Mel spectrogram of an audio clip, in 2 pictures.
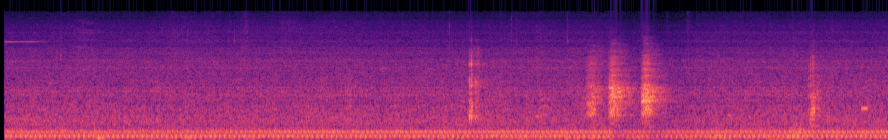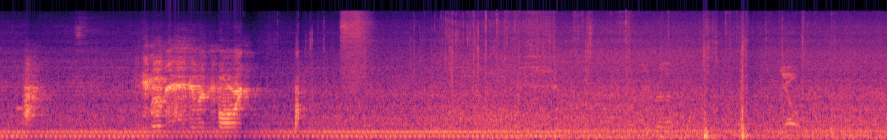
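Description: A vehicle engine idling with a steady low hum, with short, scattered bursts of voices at intervals. Part of the hum drops away near the end.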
